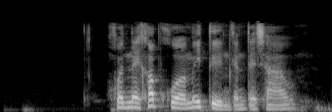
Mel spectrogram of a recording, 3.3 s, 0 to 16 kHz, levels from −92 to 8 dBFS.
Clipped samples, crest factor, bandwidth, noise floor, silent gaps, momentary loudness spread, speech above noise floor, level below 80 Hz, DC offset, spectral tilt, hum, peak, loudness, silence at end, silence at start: under 0.1%; 20 dB; 7.8 kHz; -79 dBFS; none; 10 LU; 58 dB; -54 dBFS; under 0.1%; -5.5 dB/octave; none; -4 dBFS; -22 LUFS; 0.35 s; 1.1 s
